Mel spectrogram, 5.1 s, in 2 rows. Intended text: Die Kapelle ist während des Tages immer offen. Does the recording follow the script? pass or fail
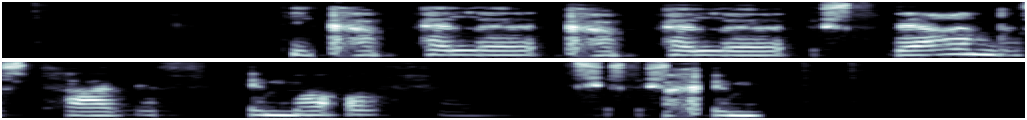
fail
